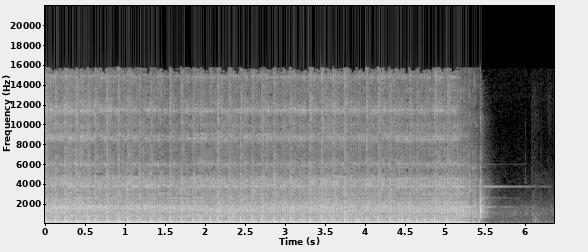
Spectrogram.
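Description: Steady, even two-stroke burble at a fast idle for five seconds, then it is shut off; smooth, regular firing with no misses.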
